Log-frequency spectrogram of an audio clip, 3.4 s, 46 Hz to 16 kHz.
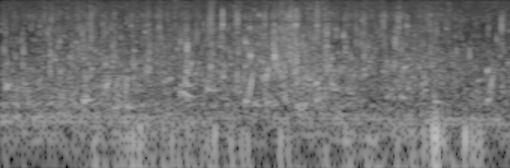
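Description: Outdoor riverside ambience at the boat launch on the Columbia River in Revelstoke, just after 6 a.m.: steady water trickling and lapping, with irregular knocks and thumps as gear is packed into a yellow canoe. No one speaks.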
